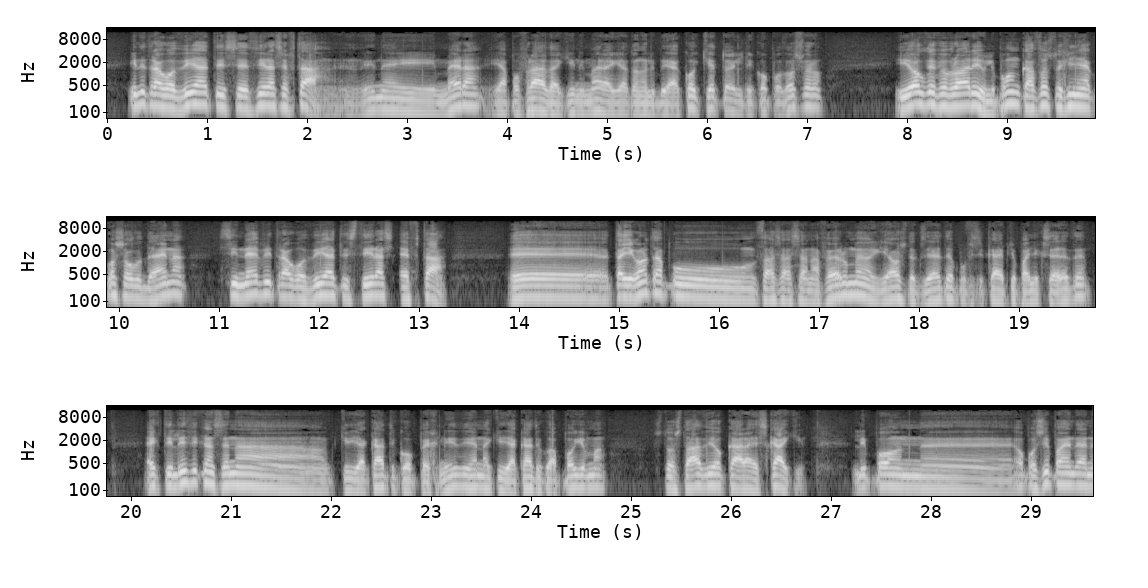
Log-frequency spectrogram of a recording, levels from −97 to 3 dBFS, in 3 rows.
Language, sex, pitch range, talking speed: Greek, male, 100-135 Hz, 135 wpm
